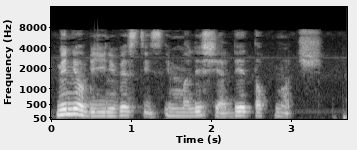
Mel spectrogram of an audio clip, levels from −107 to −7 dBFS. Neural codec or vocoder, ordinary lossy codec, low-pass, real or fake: none; AAC, 48 kbps; 7.2 kHz; real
